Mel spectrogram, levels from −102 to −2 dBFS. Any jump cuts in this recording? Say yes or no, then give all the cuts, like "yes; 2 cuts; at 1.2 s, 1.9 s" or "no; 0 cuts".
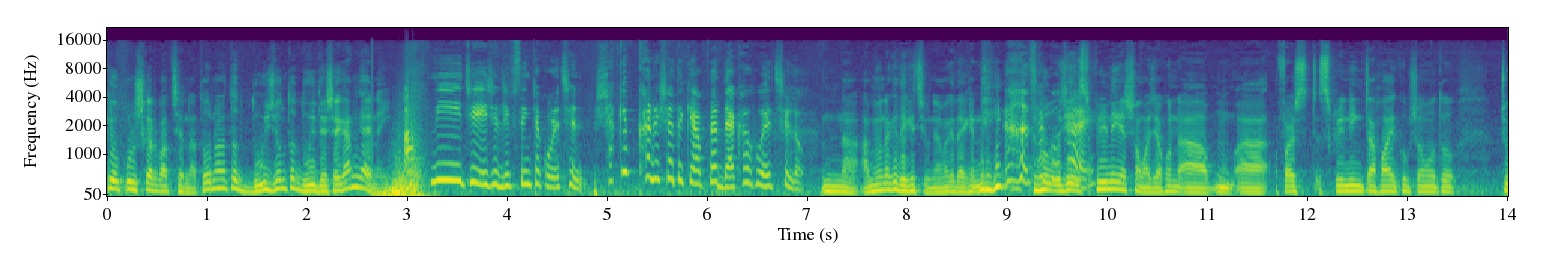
yes; 1 cut; at 2.9 s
